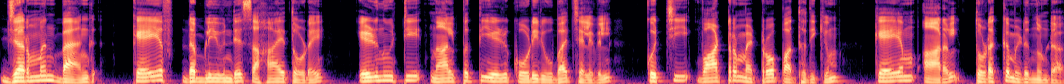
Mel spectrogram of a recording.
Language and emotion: Malayalam, neutral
